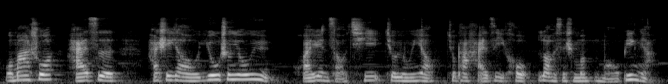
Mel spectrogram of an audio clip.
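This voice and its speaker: A woman's voice: fairly low pitch, moderate pace, darkish tone, slightly rough. Woman reading as a helpless young husband. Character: worried young husband torn between wife and mother.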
